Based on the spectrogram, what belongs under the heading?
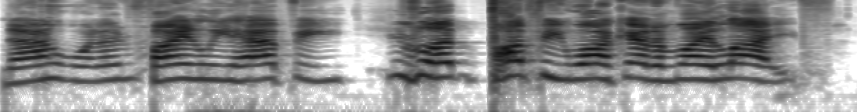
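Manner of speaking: high, loud, wailing accusation; sobbing. A narrator's reading. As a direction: cry it out through a fit of sobs. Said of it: "I dissolve into a fit of sobs".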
